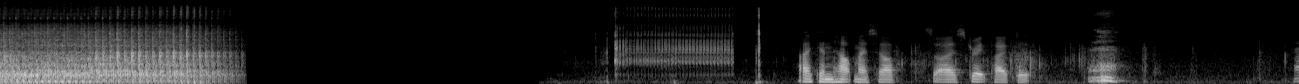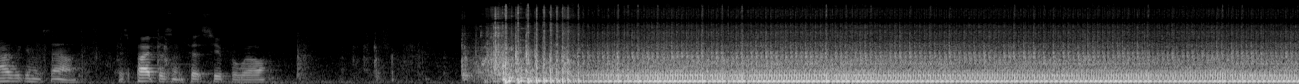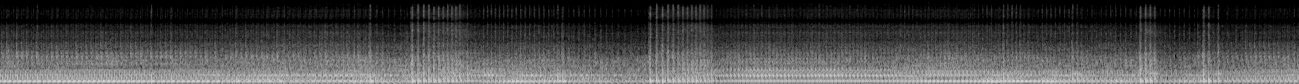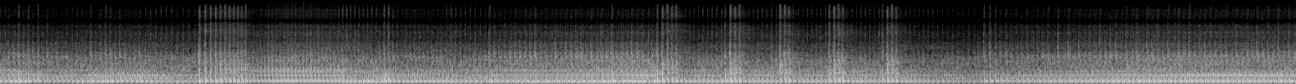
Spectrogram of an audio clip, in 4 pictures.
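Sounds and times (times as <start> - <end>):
diesel engine running loud: 0.0 - 2.4, 17.8 - 51.9.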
